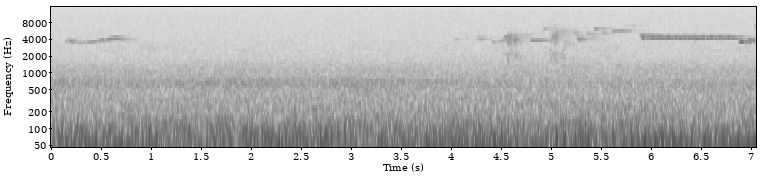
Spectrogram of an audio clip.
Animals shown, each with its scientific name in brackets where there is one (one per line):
Red Squirrel (Tamiasciurus hudsonicus)
Winter Wren (Troglodytes hiemalis)
Eastern Wood-Pewee (Contopus virens)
